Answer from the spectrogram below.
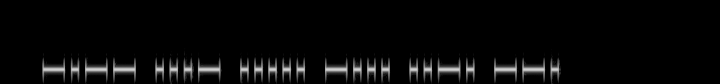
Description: Morse code, heard as a keyed tone, about 17 wpm, 700 Hz. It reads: YV5BFG
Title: DXCC-100 Call Signs - 6 Characters - 17wpm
